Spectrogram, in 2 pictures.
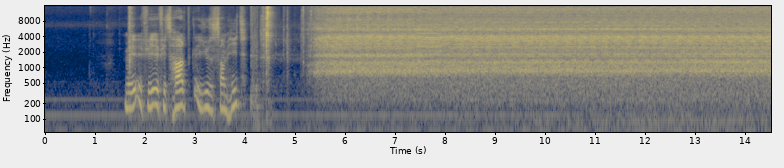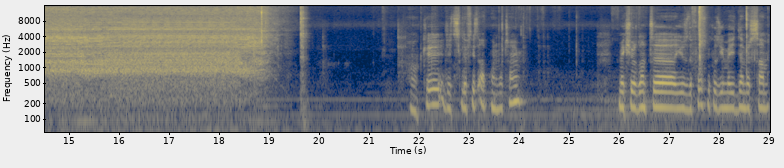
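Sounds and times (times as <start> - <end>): hot-air blower blowing: 5.2 - 19.6.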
